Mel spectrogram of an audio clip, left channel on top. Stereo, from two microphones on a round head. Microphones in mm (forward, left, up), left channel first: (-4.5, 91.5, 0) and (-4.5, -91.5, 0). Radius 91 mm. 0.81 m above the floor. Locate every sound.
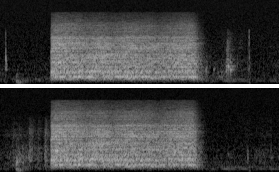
0.5 s a drawer: 10° right (ahead or behind), 0.8 m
